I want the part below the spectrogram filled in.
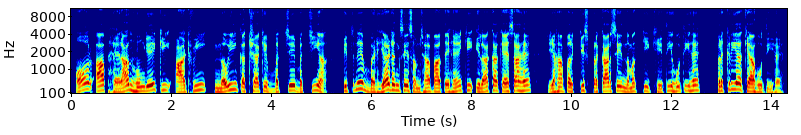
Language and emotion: Hindi, neutral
